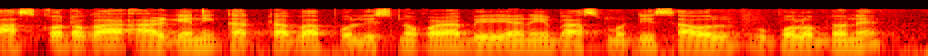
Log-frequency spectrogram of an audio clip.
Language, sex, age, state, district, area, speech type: Assamese, male, 18-30, Assam, Dhemaji, rural, read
